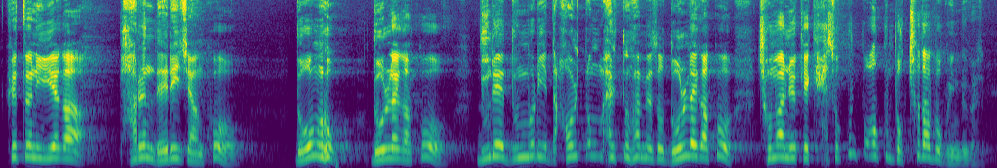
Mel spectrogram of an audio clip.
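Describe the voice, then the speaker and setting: Male pastor, middle-aged, expressive sermon delivery, long church reverb. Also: high voice, a little fast. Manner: emphatic, asks the congregation questions, tells family anecdotes. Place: church sanctuary.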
